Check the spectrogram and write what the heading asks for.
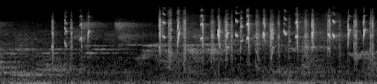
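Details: Sunbird song intended to prompt other birds to sing: after a few soft scattered chips, a fast, continuous burst of high, bright chattering notes, over a low background hiss.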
